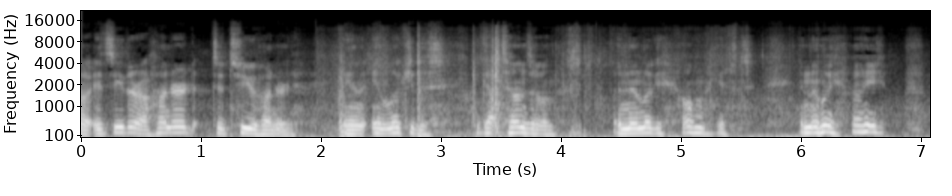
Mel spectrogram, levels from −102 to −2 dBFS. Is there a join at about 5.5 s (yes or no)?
no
